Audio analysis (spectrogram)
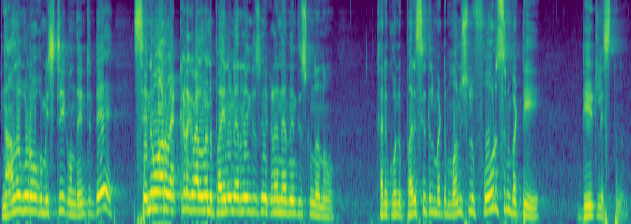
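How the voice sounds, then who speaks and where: High-voiced man preaching a sermon. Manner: earnest, asks the congregation rhetorical questions; swings between forceful and hushed delivery. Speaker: pastor.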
